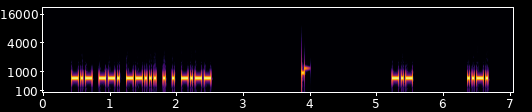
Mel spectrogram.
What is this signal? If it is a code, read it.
Morse code, heard as a keyed tone, about 36 wpm, spaced as for 24 wpm, 700 Hz. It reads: KG7EEY KF
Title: USA Call Signs - 8x Character Spacing - 35wpm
